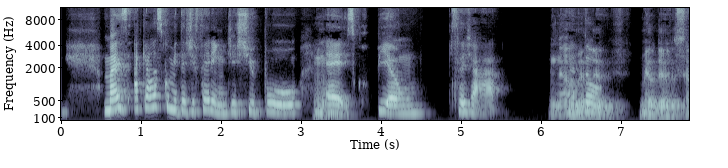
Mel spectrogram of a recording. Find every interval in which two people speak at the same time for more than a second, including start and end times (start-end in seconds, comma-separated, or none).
none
